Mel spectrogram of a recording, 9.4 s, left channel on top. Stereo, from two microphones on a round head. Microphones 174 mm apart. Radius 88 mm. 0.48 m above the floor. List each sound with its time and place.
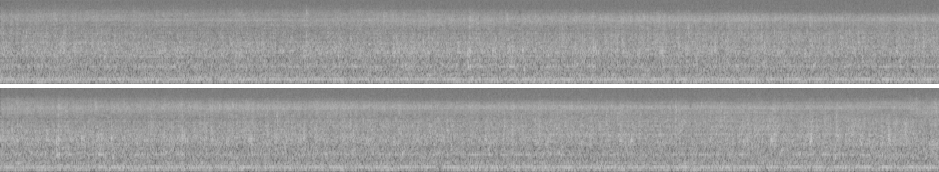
Only background noise.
